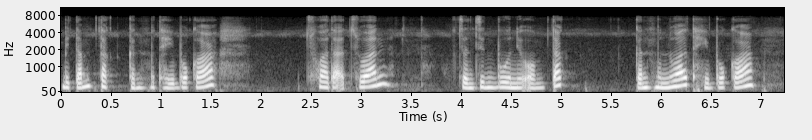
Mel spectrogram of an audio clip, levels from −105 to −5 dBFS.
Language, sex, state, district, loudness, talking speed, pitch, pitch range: Mizo, female, Mizoram, Aizawl, -16 LUFS, 165 wpm, 200 Hz, 190-245 Hz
